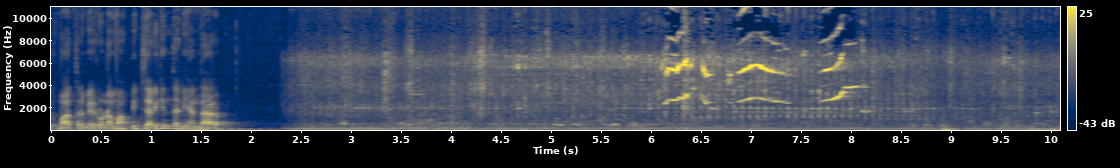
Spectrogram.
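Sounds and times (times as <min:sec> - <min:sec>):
bird whistling chirps: 0:06.1 - 0:08.3.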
